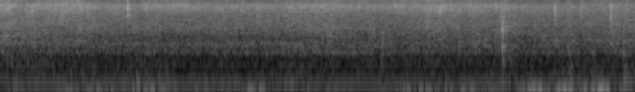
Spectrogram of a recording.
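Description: Ground meat sizzles steadily in a hot pan as it browns for a quick meat sauce for pasta, a continuous close crackle with small pops and no talking.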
